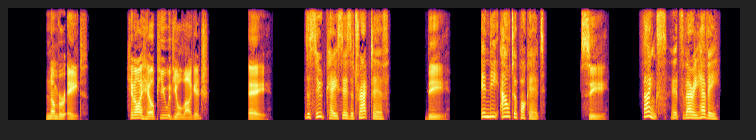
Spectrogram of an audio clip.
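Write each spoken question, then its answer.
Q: Can I help you with your luggage?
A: C: Thanks, it's very heavy.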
